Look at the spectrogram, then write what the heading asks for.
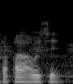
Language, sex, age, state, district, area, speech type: Assamese, male, 18-30, Assam, Sivasagar, urban, spontaneous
